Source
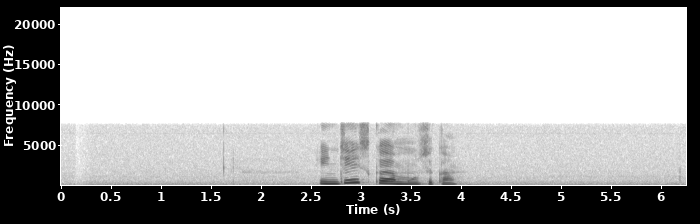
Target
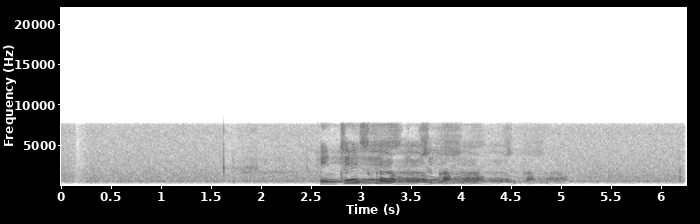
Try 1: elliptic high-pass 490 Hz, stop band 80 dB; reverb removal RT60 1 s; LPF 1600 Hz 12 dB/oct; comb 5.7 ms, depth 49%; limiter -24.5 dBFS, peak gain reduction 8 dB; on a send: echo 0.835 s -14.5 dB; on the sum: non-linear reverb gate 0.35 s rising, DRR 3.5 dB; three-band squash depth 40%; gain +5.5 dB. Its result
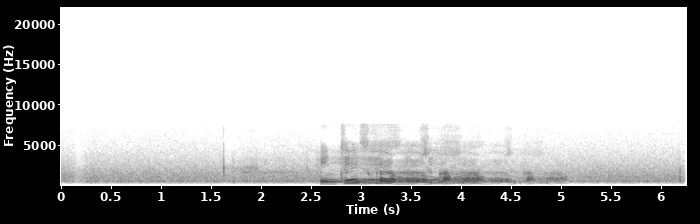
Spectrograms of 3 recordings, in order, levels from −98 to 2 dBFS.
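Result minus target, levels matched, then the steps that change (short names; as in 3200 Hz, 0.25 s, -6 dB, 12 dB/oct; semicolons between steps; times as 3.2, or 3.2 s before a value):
2000 Hz band -3.0 dB
remove: LPF 1600 Hz 12 dB/oct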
